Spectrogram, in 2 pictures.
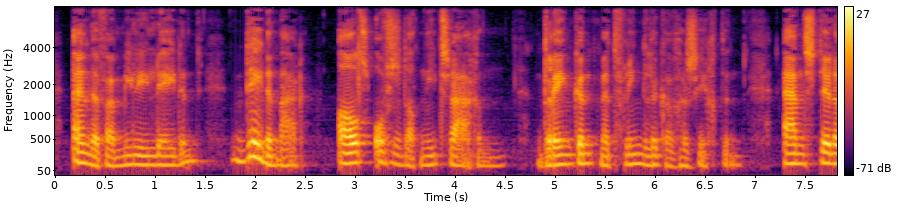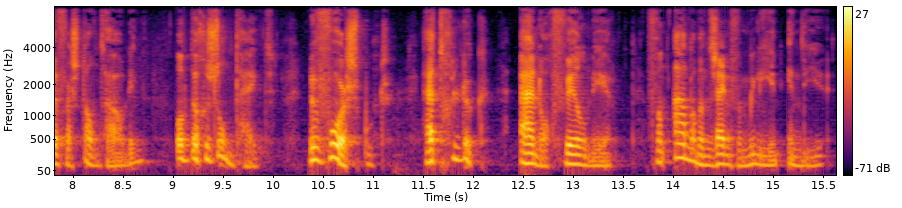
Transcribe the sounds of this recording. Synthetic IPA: ɛndəfamililejdən | dejdənma̰ːr | ɑlˠsɔfsədɑtnitsa̰ːχən | drɪŋkəntmɛtfrindələkəχəzɪ̰χtən | ɛnstɪləvəɹstɑntɦɑ̰wdɪŋ | ɔp̚dəχəzɔntɦɛ̰jt | d̥əvʊːɹsput | ɦətχəlɵk | ɛnːɔχfɪːlˠmɪ̰ːɹ | v̥ɑnaːdɑmənzɛjnfamiliɪ̰nɪndiə

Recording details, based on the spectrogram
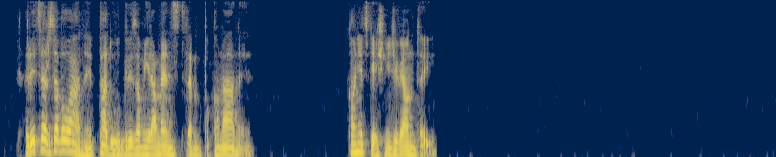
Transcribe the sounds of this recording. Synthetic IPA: ɾɘt̪sɛʐzavɔwanɘpad̪wɡɾɘzɔmʲiɾamɛ̃ñst̪fɛ̰mpɔkɔnanɘ̰ | kɔɲɛt̪spʲjɛɕɲid͡ʑevʲjɔnt̪ʰɛ̰j

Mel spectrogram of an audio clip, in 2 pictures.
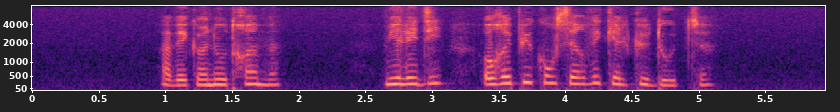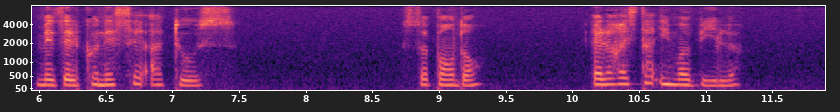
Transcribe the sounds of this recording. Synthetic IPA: avɛkœ̃not̪χɔm | miled̪i | ɔʁɛpykɔ̃sɛʁvekʲɛlkəd̪ut̪ | mɛzɛlkɔnɛsɛʔat̪os | səpɑ̃d̪ɑ̃ | ɛlʁɛst̪aʔimɔbil

